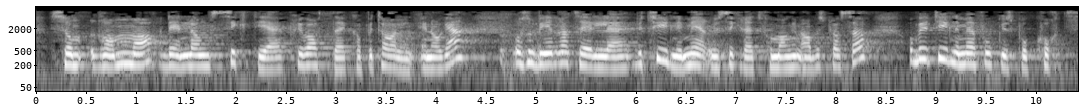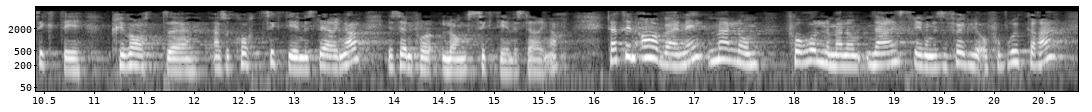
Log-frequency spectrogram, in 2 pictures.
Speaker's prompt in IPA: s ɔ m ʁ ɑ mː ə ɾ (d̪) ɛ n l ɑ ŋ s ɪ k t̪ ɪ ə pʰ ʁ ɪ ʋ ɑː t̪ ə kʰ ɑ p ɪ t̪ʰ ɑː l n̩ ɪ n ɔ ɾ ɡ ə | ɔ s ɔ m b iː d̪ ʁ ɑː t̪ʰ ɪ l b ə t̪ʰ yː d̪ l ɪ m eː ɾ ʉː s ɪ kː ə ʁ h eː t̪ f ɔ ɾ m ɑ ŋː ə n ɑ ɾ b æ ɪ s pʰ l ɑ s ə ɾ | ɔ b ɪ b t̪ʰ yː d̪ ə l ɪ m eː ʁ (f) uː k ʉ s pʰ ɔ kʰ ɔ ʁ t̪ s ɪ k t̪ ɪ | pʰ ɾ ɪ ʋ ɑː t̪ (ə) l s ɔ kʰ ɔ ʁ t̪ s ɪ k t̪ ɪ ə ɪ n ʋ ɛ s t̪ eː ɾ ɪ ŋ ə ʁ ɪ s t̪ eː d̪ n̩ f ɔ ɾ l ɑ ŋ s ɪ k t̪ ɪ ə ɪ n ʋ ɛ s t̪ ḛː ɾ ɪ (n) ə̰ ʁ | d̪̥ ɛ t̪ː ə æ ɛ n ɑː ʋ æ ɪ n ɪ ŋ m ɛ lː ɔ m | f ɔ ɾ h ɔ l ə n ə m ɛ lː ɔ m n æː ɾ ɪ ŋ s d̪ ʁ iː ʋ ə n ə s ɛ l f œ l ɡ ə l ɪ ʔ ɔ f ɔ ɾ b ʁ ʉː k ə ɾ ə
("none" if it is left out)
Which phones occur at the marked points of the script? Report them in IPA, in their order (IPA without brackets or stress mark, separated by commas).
d̪, f, ɑ, ŋ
